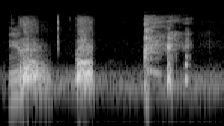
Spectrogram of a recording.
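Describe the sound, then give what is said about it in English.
A female dog lets out a few excited, yelping barks and whiny vocal bursts, two longer ones followed by a quick cluster of three, against a quiet background, as someone plays with her and riles her up. “Yeah, she's so very excitable every time she sees anything out front.”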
